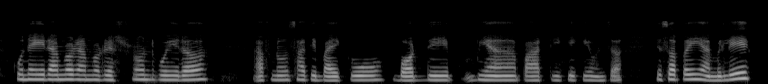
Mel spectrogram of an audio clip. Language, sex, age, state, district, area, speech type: Nepali, female, 30-45, West Bengal, Kalimpong, rural, spontaneous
